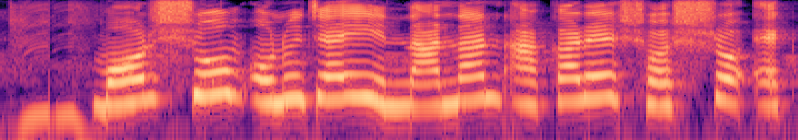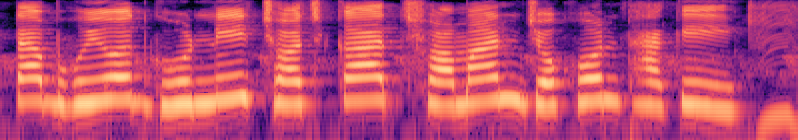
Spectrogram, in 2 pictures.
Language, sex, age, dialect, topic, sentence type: Bengali, female, 18-24, Rajbangshi, agriculture, statement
